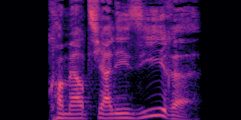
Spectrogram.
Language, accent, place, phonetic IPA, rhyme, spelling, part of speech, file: German, Germany, Berlin, [kɔmɛʁt͡si̯aliˈziːʁə], -iːʁə, kommerzialisiere, verb, De-kommerzialisiere.ogg
- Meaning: inflection of kommerzialisieren: 1. first-person singular present 2. singular imperative 3. first/third-person singular subjunctive I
